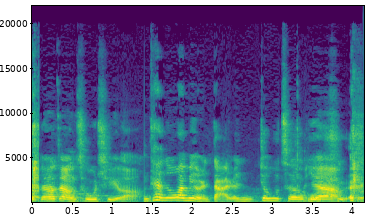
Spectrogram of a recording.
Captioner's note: ambulance sirens in the distance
